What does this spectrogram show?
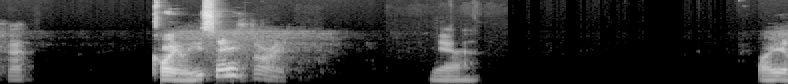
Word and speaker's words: Coylise: Oh, right, that Coylise? story. Yeah. Are you like Italian or something? Sorry, Mhm. what? It's like an Italian pronunciation.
